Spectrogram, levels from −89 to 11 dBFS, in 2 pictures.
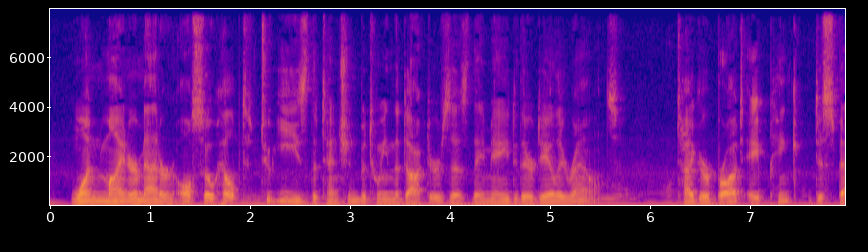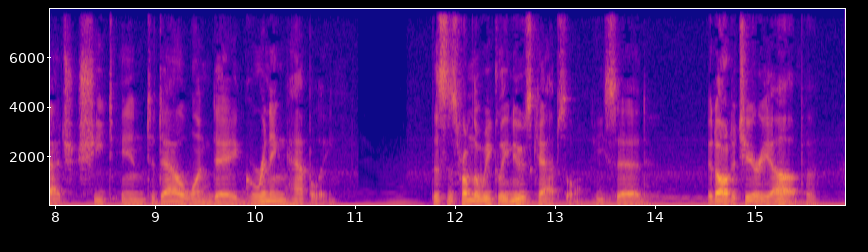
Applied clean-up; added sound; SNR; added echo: none; Musical instrument; 15 dB; none.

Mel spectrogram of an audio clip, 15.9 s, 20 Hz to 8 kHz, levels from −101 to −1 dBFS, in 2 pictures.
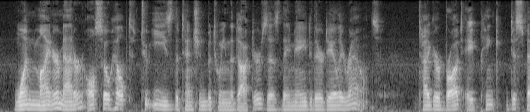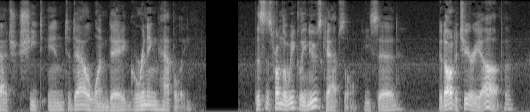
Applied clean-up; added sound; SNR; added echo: none; none; none; none.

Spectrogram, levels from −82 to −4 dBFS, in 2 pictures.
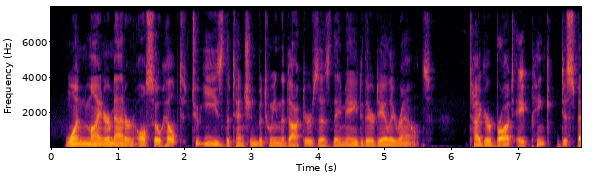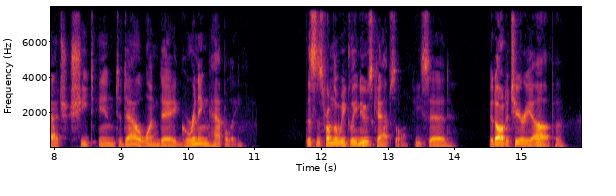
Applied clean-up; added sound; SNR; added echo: neural mask model Resemble Enhance denoiser.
